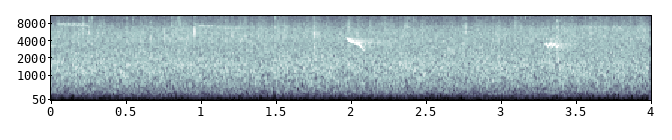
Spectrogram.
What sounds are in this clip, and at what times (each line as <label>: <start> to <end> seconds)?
Brown Creeper call: 0 to 2 seconds
rain: 0 to 4 seconds
Evening Grosbeak call: 2 to 4 seconds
